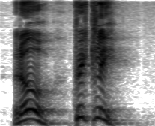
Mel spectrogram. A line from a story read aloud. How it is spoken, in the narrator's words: the prince gasped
